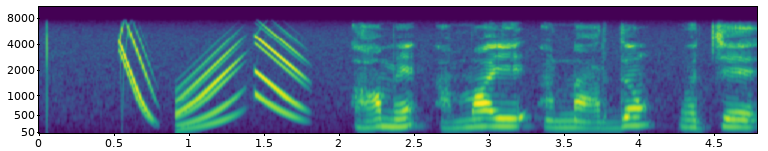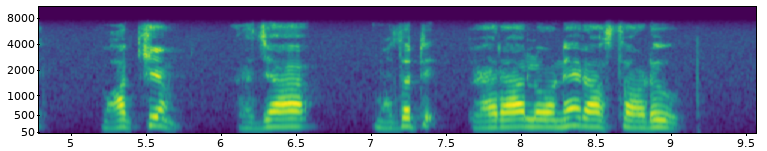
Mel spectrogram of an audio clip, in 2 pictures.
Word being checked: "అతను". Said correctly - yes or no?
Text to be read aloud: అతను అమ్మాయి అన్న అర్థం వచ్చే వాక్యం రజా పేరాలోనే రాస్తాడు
no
